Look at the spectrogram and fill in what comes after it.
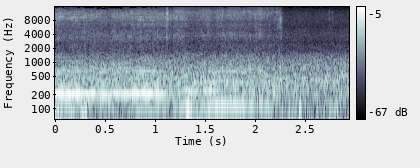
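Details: Carpenter bee at wisteria blossoms collecting nectar in spring; brief low wing hum with a slight pitch drop, set against a broad hiss of background noise.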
